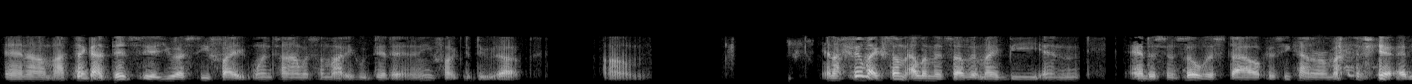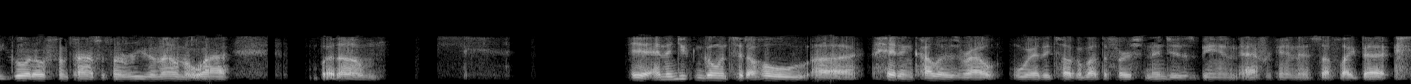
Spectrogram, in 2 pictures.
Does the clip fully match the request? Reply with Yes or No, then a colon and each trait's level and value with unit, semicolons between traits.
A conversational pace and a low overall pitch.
Yes: average, 180 wpm; low, 100 Hz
